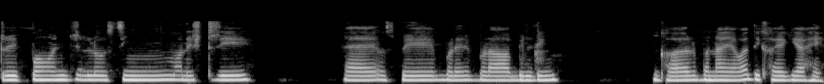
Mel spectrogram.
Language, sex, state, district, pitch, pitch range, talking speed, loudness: Hindi, female, Uttar Pradesh, Ghazipur, 205 Hz, 195-210 Hz, 100 wpm, -14 LUFS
